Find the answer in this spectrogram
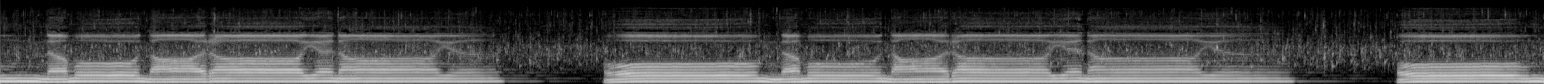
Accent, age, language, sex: Indian, 40-59, Italian, male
